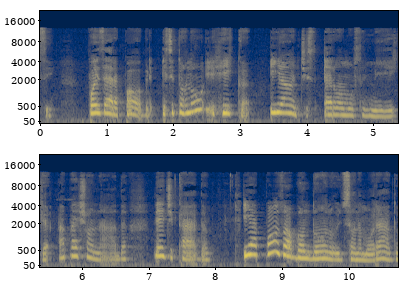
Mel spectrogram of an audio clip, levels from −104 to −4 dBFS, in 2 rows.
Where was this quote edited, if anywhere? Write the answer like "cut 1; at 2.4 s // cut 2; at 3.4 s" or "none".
cut 1; at 8.4 s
